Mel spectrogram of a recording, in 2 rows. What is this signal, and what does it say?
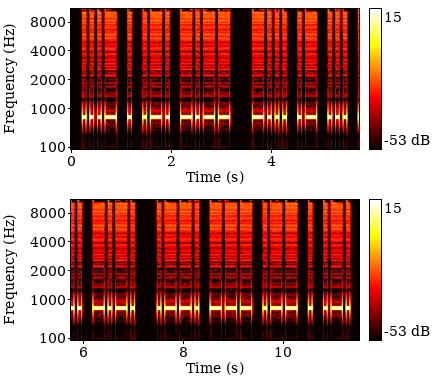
Morse code, heard as a keyed tone, about 16 wpm, 800 Hz. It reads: VERY BASIC POWER
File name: CW Code Groups @15WPM/Technical Subjects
